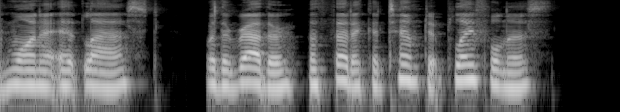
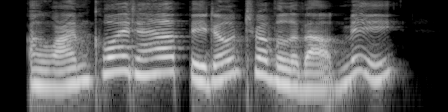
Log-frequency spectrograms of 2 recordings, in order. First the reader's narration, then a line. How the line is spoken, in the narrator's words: said, laughing as merrily as though there were no such things as sore feet and headaches in the world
